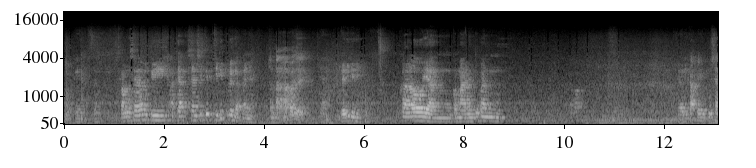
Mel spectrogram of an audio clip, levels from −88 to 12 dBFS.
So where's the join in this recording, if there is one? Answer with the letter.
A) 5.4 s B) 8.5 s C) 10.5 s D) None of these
C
